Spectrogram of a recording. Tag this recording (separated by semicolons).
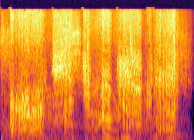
drone; engine; factory; futuristic; industrial; machine; machinery; mechanical; motor; noise; robot; robotic; sci-fi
